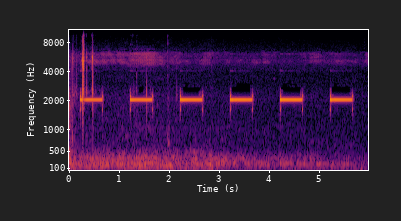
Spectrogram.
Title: honda civic 8th gen won't start .what is the problem?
